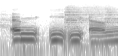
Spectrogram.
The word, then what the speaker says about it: Meen: M-E-E-N. That's how I spell it.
